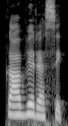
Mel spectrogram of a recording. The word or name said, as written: काव्य-रसिक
